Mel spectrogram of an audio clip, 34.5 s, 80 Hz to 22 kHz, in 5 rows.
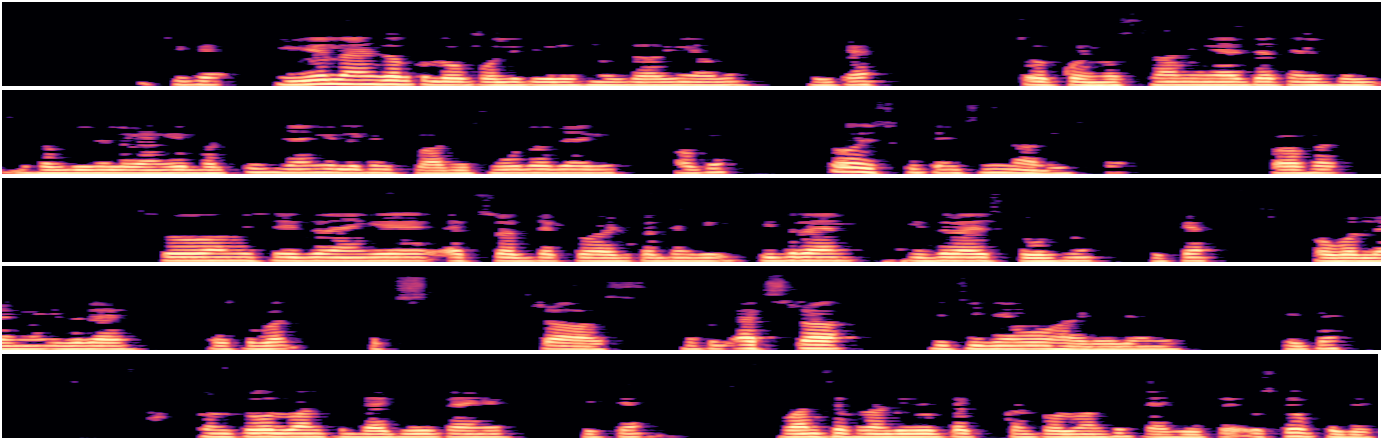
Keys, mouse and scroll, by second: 3.5 click, 4.0 d, 4.1 d, 4.3 click, 4.8 right click, 5.6 scroll down 1, 5.7 middle click, 6.3 ctrl+Tab, 6.9 ctrl+1, 7.8 middle click, 8.7 scroll up 1, 8.9-9.9 middle drag, 10.0-13.0 middle drag, 13.0 ctrl+0, 13.4-15.7 middle drag, 15.7-26.0 drag, 26.0 scroll down 1, 26.3 middle click, 26.7 Tab, 26.9 middle click, 27.2-27.8 scroll up 1, 27.8-29.1 scroll up 1, 28.2 ctrl+KP_1, 29.1-30.2 shift+middle drag, 30.2 click, 30.9 g, 31.9 click, 32.1 g, 33.2 click, 33.5 g, 34.2 click.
